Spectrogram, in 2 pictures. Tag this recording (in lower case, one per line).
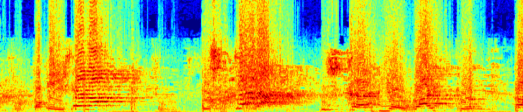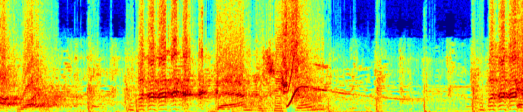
music
speech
